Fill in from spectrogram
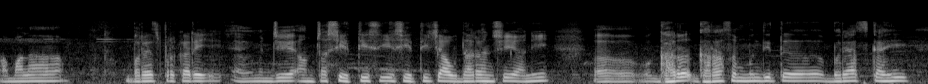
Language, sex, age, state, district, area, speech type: Marathi, male, 30-45, Maharashtra, Kolhapur, urban, spontaneous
